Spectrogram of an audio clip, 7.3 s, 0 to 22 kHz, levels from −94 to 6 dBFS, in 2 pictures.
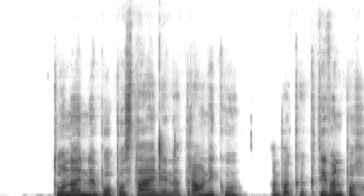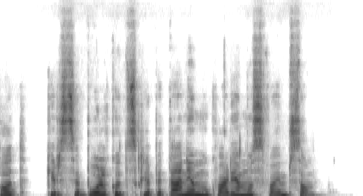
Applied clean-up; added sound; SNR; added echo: neural mask model Resemble Enhance denoiser.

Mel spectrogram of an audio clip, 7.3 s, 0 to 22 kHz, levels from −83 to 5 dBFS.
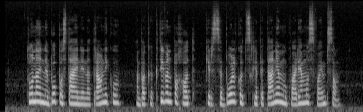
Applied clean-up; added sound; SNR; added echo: none; none; none; none.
